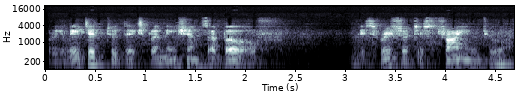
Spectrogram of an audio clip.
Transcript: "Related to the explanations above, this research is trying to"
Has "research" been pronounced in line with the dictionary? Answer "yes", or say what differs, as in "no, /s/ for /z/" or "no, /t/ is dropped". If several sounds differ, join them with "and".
yes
